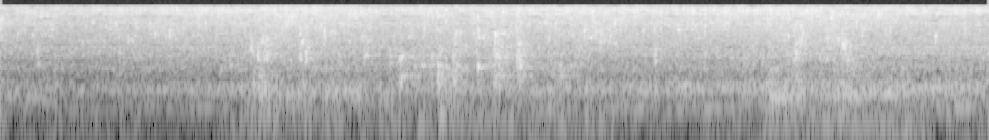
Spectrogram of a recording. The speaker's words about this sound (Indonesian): menyalakan air keran di wastafel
